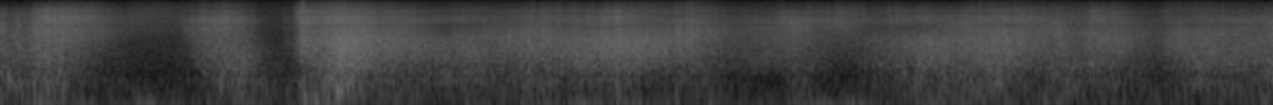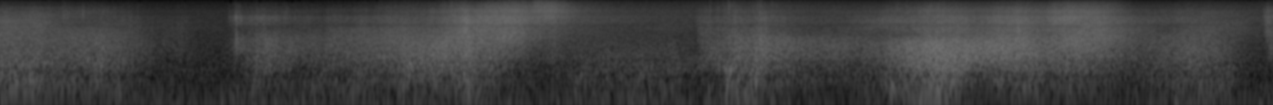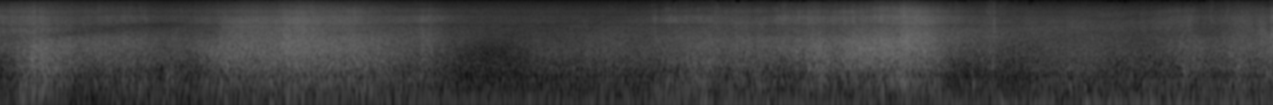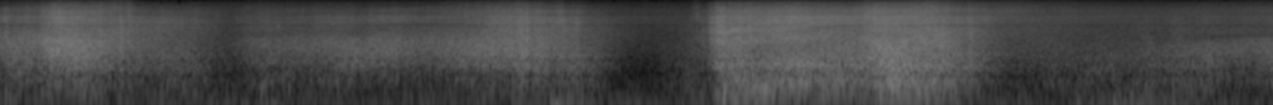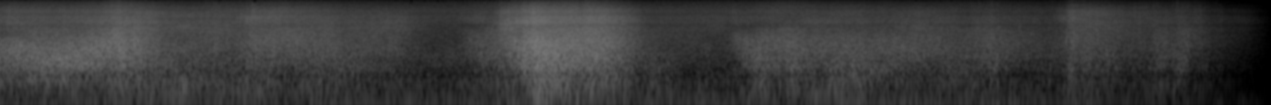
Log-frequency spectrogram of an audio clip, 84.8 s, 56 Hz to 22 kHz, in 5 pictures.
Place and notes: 山水沙灘, Magong City - At the beach
At the beach, Sound of the waves
Zoom H6 Rode NT4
